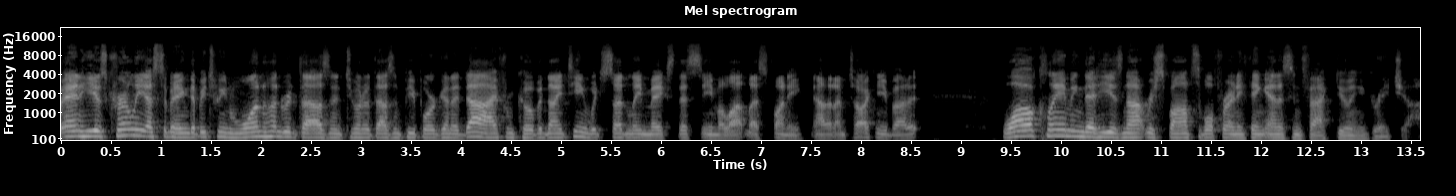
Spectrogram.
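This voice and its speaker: An American man with a slightly high voice works as a podcast co-host. He introduces and interviews in a conversational style, addressing listeners directly. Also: fairly quick, creaky, a bit bright.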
